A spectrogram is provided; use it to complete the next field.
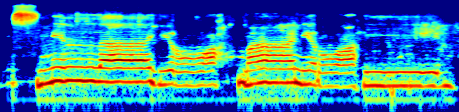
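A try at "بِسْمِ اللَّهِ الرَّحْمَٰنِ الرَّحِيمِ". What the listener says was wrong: Baik, begitu mengucapkan Rahman, haknya dia seperti tersenyum. Bismillahirrahmanirrahim. Gitu ya, jangan roh. Tapi rahma diulang.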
